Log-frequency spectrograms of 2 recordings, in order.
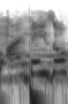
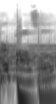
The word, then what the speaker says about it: Art Basel: - He hired me to do Art basil. How do you say that? Art Basel. - Art Basel. - Can you imagine if I would have said art basil?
